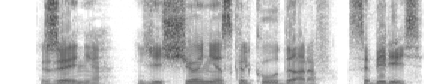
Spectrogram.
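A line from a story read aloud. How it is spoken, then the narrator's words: Growling. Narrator (Russian): Я рычал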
